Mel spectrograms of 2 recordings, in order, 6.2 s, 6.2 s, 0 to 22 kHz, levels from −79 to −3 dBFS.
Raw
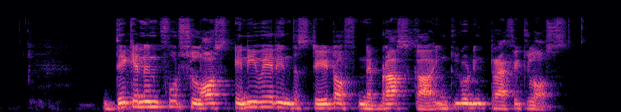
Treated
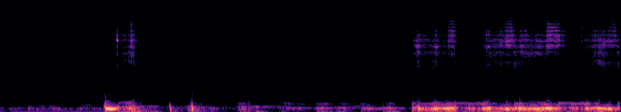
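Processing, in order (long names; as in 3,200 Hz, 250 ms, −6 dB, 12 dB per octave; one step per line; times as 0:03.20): repeating echo 1,031 ms, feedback 23%, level −4.5 dB
0:01.35–0:04.13: gate with flip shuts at −21 dBFS, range −32 dB
leveller curve on the samples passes 3
high-frequency loss of the air 120 metres
convolution reverb RT60 0.35 s, pre-delay 7 ms, DRR 16.5 dB
low-pass that shuts in the quiet parts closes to 430 Hz, open at −15 dBFS
compressor whose output falls as the input rises −17 dBFS, ratio −0.5
Chebyshev band-stop filter 130–4,900 Hz, order 3
low shelf with overshoot 510 Hz +6.5 dB, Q 1.5
comb filter 1 ms, depth 55%
multiband upward and downward compressor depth 40%
level −6.5 dB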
